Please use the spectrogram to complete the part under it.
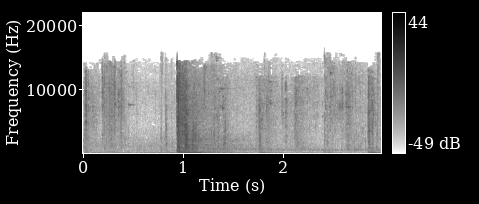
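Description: A heavy thud sounds as someone lands hard.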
